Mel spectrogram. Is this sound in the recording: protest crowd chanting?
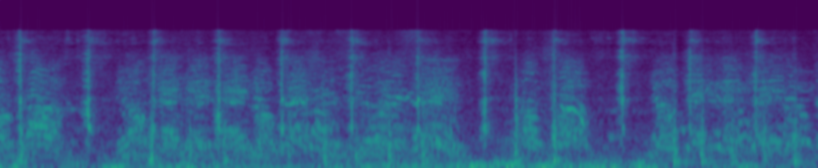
yes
